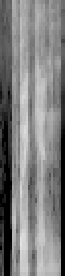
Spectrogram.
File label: "quicken", American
